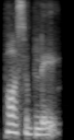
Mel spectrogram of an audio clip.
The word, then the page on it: possibly: Indian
